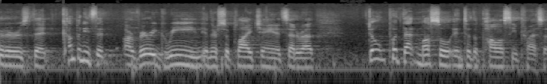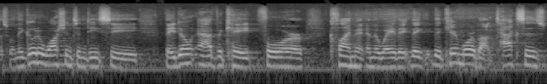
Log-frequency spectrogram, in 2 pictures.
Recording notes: Climate One at Duke University. Portions of this program were recorded live at Duke University in Durham, NC. At the Commonwealth Club of California in San Francisco.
